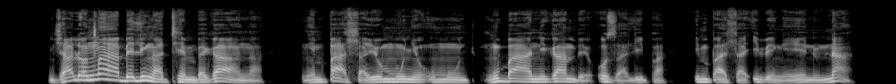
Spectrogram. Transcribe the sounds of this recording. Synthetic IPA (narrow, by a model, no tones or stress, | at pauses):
nd͡ʒʱalɔŋ͡ǁaβɛliŋatʰɛmbʱɛɣaŋa | ŋɛmpʼaɬajomuɲɛʔumuntʼu̥ŋuβaniɣambʱɛʔɔzalipʰa | impʼaɬaʔiβɛŋɛenuna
